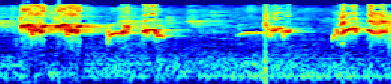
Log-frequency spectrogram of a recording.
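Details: Budgerigar giving scratchy warbled notes, then a clear rising whistle and a final burst of buzzy twittering.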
